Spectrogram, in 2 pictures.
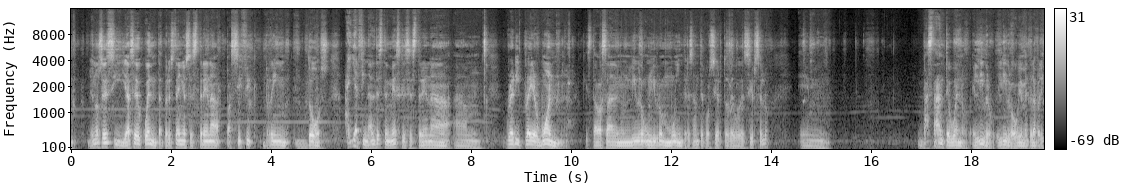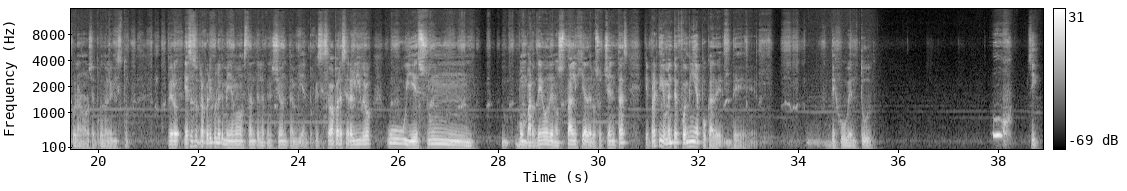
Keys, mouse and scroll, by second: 6.4 middle click, 7.0 click, 10.1-12.3 drag, 13.3 click, 14.1-15.5 drag, 15.7-17.5 drag, 17.6 click, 18.2-21.2 drag, 21.3-33.5 drag, 33.6 click, 35.5 click, 36.5 click, 37.9-38.9 middle drag.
